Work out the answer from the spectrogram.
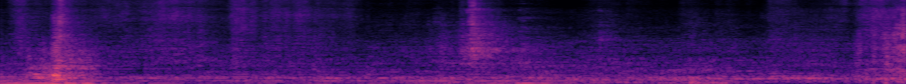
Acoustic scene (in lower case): restroom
